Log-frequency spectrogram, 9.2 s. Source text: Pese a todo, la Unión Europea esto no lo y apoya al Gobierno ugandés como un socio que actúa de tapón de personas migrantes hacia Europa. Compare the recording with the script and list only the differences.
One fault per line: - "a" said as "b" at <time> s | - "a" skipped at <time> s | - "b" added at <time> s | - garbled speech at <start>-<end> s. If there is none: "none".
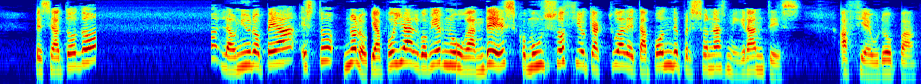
none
